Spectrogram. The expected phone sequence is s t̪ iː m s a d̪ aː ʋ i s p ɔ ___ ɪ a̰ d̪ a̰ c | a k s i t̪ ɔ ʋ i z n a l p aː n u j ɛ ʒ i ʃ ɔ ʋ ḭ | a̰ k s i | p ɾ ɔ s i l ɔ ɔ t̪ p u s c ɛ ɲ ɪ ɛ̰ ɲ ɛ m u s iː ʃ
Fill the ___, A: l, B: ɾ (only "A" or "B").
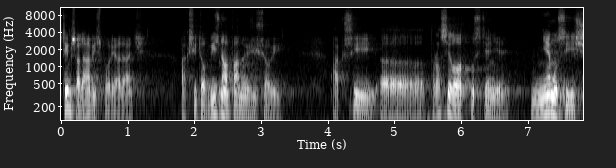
B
